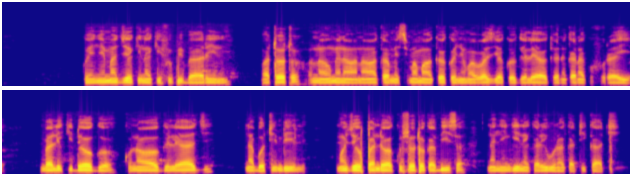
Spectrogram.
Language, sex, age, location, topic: Swahili, male, 18-24, Mombasa, government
